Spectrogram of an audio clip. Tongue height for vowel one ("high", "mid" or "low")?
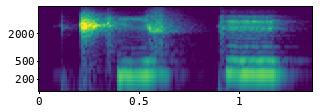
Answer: high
